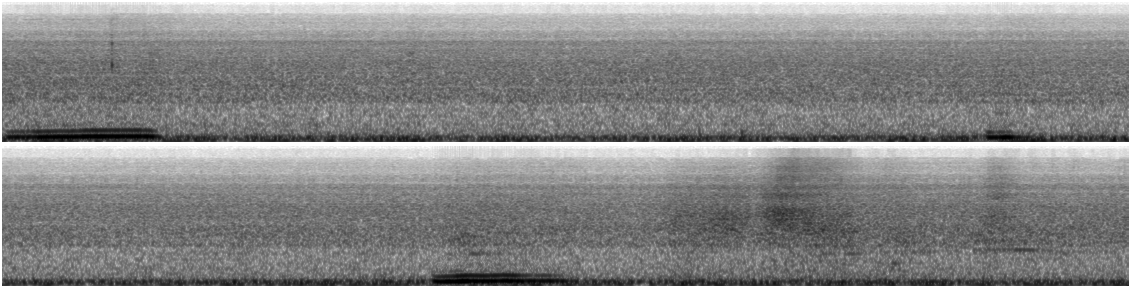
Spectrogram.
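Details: Shiba Inu snoring, a low droning hum with a faint higher overtone, heard in three separate breaths: one long at the start, a short one mid-way and another long one near the end, with quiet background hiss between.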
